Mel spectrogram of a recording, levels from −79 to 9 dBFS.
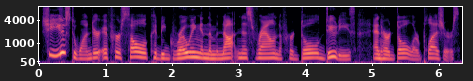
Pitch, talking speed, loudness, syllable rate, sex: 195 Hz, 210 wpm, -18 LUFS, 5.2 syllables/s, female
